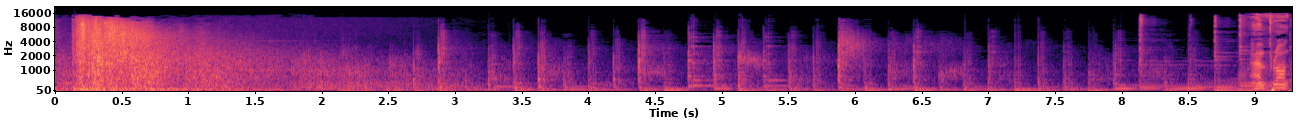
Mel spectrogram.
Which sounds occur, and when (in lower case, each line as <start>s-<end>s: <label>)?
0.0s-2.6s: artillery fire
2.6s-9.2s: music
